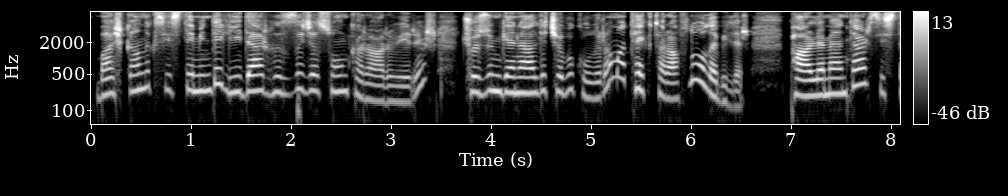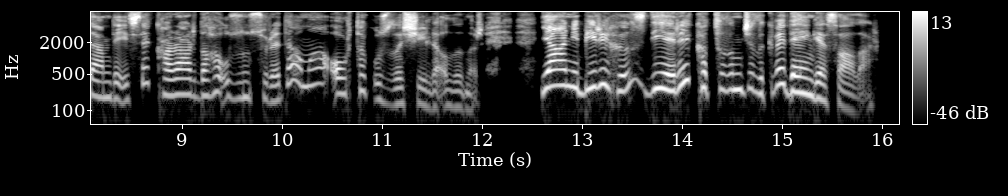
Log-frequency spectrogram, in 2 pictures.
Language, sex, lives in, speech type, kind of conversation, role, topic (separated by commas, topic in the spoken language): Turkish, female, United States, read, expert-assistant, expert, Bir ülkenin yönetim sistemi bir aile yapısına benzetilecek olsa, başkanlık ve parlamenter sistemler için nasıl örnekler verilebilir?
